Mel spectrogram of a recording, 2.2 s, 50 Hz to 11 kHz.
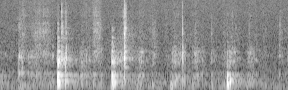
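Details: Blown HDC3 12-inch subwoofer needing recone: short dry coughing scrapes each time the cone is pushed, because the cone has separated from the spider, which no longer moves with it; a healthy sub gives a deep solid tap instead.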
